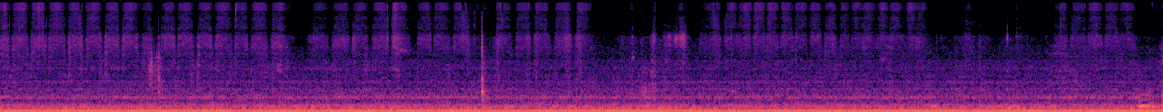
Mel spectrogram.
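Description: A steady back-and-forth rubbing of eyeshadow across a paper background, a soft continuous scratchy swish under a constant low hum, with no talk.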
